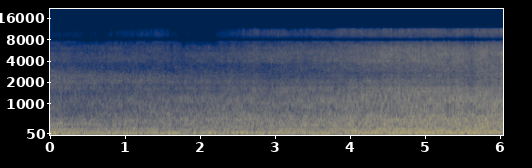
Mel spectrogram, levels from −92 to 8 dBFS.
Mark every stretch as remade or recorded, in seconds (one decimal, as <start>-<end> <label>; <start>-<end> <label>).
0.0-6.1 remade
